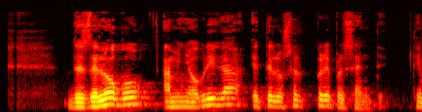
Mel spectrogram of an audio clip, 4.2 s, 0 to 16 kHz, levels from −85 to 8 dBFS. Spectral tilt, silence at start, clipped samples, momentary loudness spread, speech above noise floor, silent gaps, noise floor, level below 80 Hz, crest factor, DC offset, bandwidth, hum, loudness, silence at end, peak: -6.5 dB/octave; 0.7 s; under 0.1%; 18 LU; 29 dB; none; -51 dBFS; -60 dBFS; 18 dB; under 0.1%; 11.5 kHz; none; -23 LUFS; 0 s; -4 dBFS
